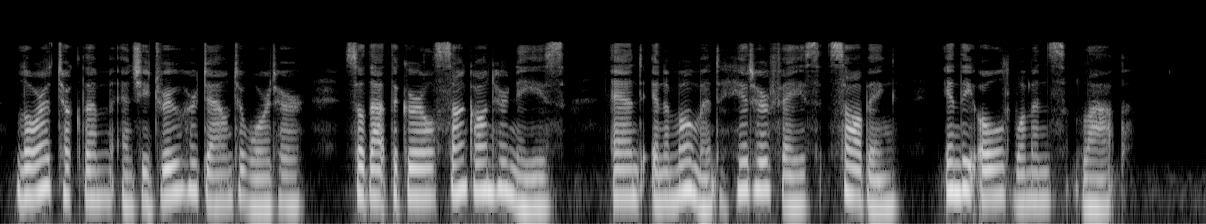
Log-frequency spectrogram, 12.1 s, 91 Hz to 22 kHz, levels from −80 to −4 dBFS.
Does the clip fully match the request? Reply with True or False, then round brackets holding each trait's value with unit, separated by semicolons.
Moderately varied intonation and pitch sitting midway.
True (4.1 semitones; 175 Hz)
